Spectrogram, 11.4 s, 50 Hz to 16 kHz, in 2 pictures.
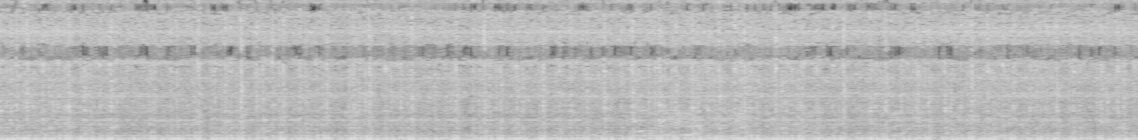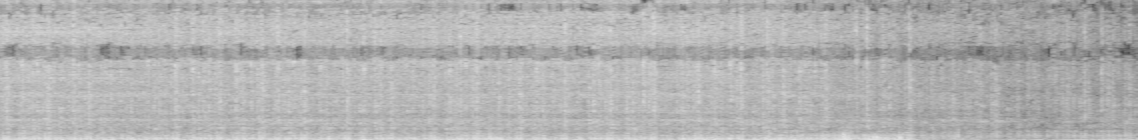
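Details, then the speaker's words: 1971 Ford F250 V8 after 9+ years sitting, running with oil pressure normal: deep, steady rumble holding a smooth, even idle until shut off; motor running nice. "Motor's running nice."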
